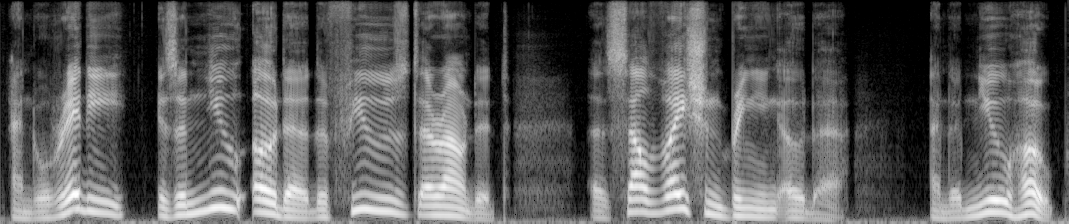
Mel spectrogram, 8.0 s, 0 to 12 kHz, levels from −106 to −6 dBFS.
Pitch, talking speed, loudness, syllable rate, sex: 135 Hz, 120 wpm, -17 LUFS, 4.2 syllables/s, male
